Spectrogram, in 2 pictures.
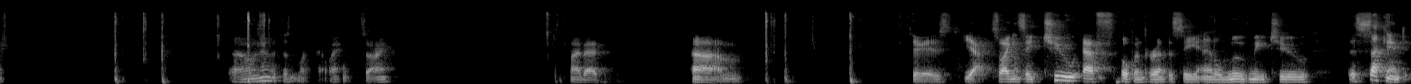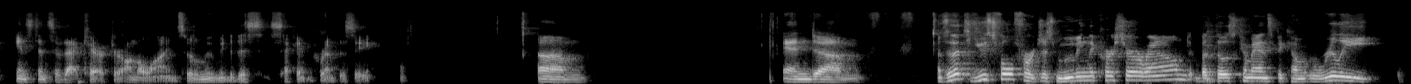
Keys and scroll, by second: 0.9-4.5 typing, 7.5-8.5 typing, 18.6 Left, 24.2 Right.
